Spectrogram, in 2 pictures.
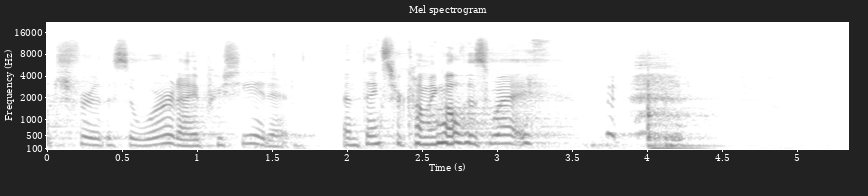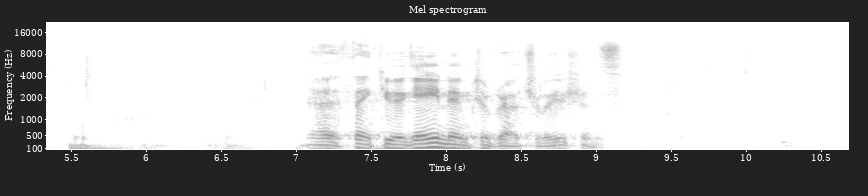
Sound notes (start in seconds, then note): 4.3 laughing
